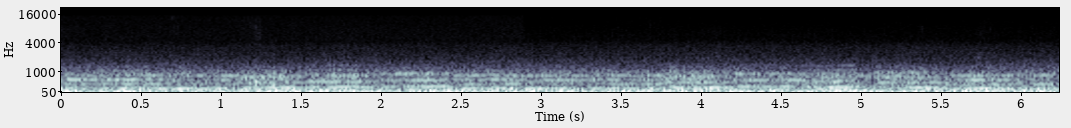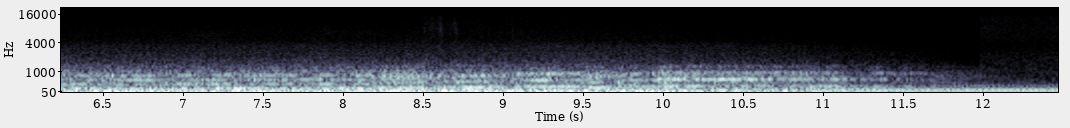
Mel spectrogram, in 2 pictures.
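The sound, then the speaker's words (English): Tires rolling over the grooves of the musical road in Lancaster, California produce a steady, loud droning hum with pitched tones that step up and down like an off-key tune, because a math error left too much space between the grooves; it continues about twelve seconds before fading slightly. “Grooves are strategically carved into the road surface that change the sound of your tires as you drive over it at the correct speed.”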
